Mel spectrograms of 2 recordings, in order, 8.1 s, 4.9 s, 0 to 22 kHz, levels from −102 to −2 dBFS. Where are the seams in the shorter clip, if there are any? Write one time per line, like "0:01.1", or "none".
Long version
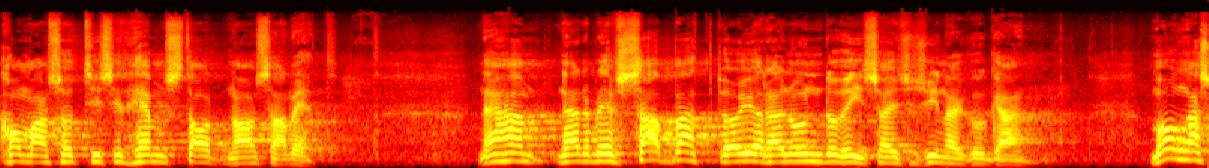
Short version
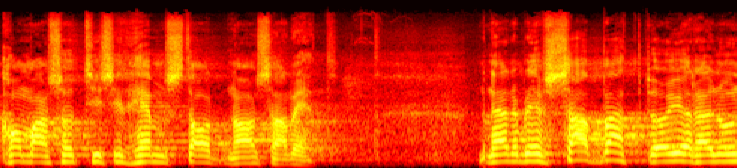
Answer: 0:03.2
